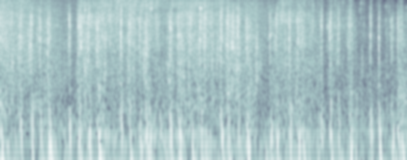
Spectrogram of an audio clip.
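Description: Water splashes under a horse's hooves.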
